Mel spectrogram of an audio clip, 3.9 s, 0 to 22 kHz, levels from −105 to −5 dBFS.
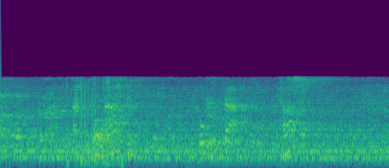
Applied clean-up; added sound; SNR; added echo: none; Tearing; 14 dB; reverberation time 2.1 s.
